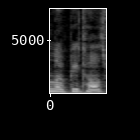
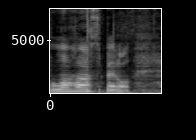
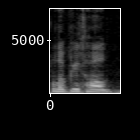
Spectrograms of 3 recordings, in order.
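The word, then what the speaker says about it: L'Hôpital: o the other one it looks like the hospital but it's not pronounced la hospital it is pronounced l'hopital so please pronounce it correctly and i know this doesn't tell you what l'hopital is does or anything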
